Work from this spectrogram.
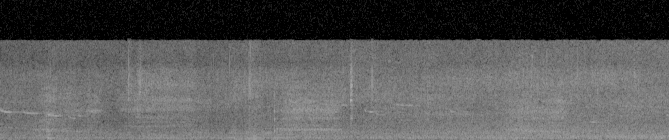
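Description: Honey bees at a hive, a dense continuous buzzing swarm, close and steady, with no talking over it.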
